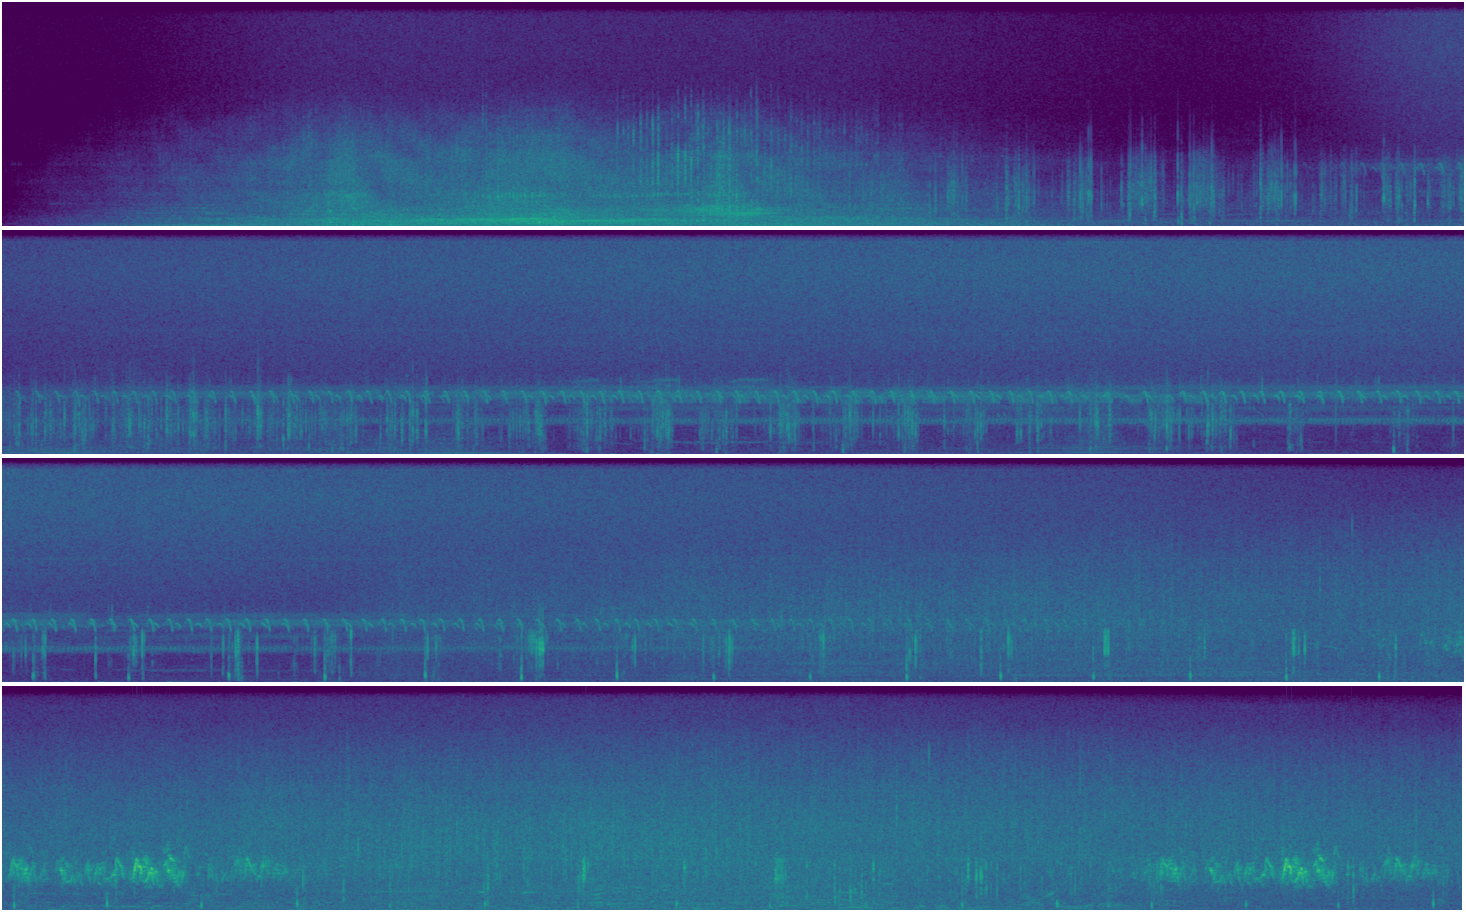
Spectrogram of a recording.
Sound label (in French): parc anglais; la spatialite du son geneve enquete dharmonie sonore; lauret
